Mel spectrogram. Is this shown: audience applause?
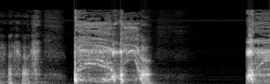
no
